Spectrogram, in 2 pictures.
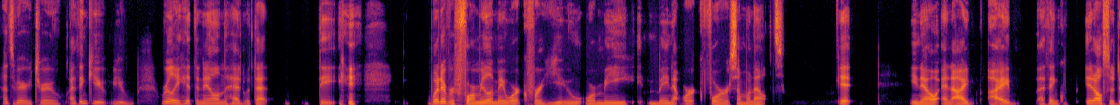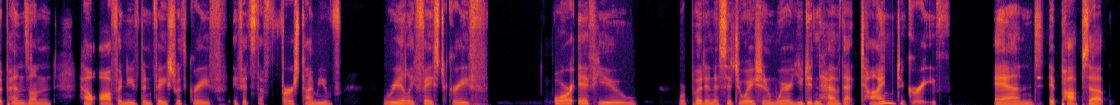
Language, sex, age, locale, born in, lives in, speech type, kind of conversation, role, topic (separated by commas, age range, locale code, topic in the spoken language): English, female, 60-64, en-US, United States, United States, conversation, unstructured, none, What do you think people misunderstand most about grief?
